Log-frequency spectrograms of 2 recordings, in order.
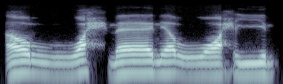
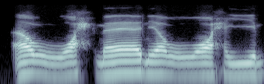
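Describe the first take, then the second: No difference in how they are said.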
